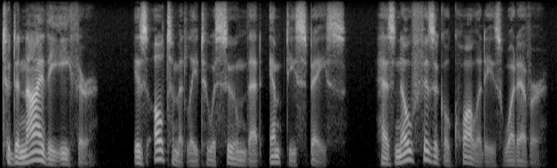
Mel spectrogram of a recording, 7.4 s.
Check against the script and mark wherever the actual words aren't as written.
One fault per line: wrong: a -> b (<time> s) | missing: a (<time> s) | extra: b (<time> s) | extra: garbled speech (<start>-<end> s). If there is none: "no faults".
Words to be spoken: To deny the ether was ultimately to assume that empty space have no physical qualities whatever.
wrong: was -> is (1.8 s)
wrong: have -> has (5.0 s)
